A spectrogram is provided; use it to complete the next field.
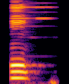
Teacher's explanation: होठ का आकार क्या हो रहा है हमारा, गोल हो रहा है हल्का सा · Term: वृत्तामुखी स्वर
